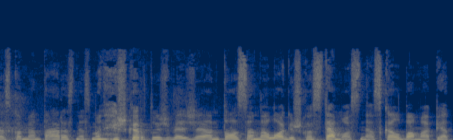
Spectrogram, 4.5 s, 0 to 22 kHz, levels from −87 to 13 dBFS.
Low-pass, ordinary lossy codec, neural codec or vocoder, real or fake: 14.4 kHz; MP3, 64 kbps; none; real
